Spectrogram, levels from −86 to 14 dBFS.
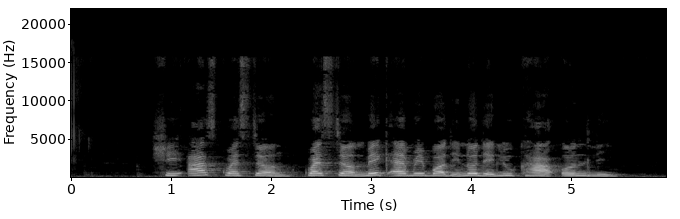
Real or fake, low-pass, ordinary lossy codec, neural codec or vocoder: fake; 19.8 kHz; AAC, 48 kbps; vocoder, 44.1 kHz, 128 mel bands every 512 samples, BigVGAN v2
